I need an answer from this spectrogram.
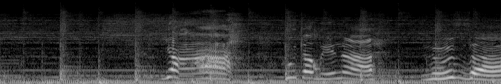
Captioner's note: in bad Austrian accent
